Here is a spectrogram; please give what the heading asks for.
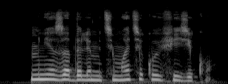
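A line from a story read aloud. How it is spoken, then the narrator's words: Sighing. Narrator (Russian): вздохнула Люси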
